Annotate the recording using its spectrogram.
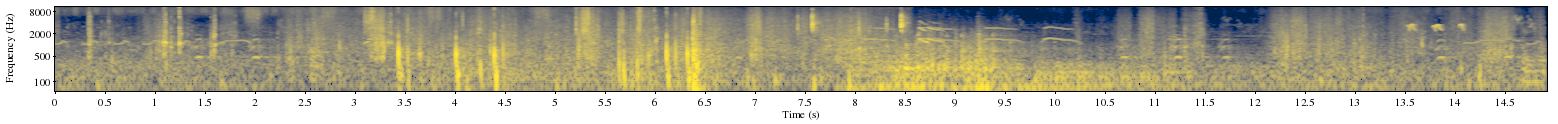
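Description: Footsteps knock on a hard floor.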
